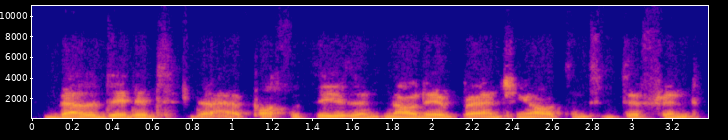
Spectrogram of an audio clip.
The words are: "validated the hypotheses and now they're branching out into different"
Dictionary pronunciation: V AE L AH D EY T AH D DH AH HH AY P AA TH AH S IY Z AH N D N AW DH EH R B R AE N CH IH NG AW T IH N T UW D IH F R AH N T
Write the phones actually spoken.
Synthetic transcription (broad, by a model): V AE L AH D EY T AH D DH AH HH AY P AA TH AH S IY Z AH N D N AW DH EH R B R AE N CH IH NG AW T IH N T UW D IH F R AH N T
